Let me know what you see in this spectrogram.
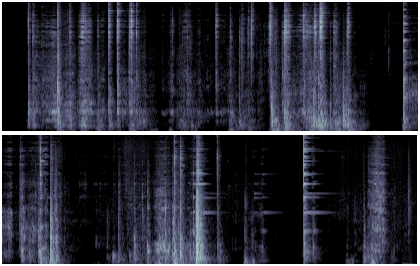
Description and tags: plundering-the-toolbox
Foley for going through a toolbox to find the right tool, screwdriver, hamer, knife etc.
